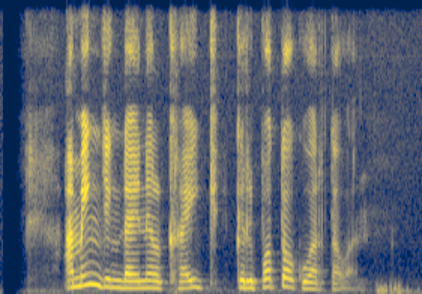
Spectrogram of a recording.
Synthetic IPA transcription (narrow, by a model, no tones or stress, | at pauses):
ʔamɪŋd͡ʒɨŋdajnɛlkɾaiɡː | əripɔt̪ɔkəwart̪awa̰n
